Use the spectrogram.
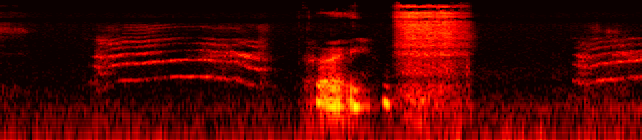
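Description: A pet cat gives a short meow between a woman's greetings to it, the cat's call brief and close against her soft, friendly talking.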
